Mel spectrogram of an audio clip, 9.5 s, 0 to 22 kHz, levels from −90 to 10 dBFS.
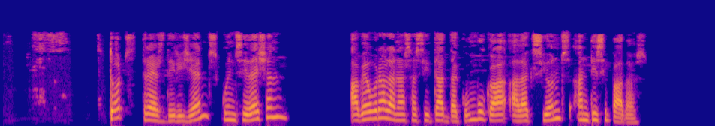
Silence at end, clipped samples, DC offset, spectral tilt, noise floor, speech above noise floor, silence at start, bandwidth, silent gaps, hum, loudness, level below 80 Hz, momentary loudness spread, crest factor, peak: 0.95 s; under 0.1%; under 0.1%; -3.5 dB/octave; -49 dBFS; 32 dB; 0.45 s; 8 kHz; 1.81-1.88 s, 3.85-4.66 s; none; -18 LUFS; -62 dBFS; 15 LU; 18 dB; -2 dBFS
